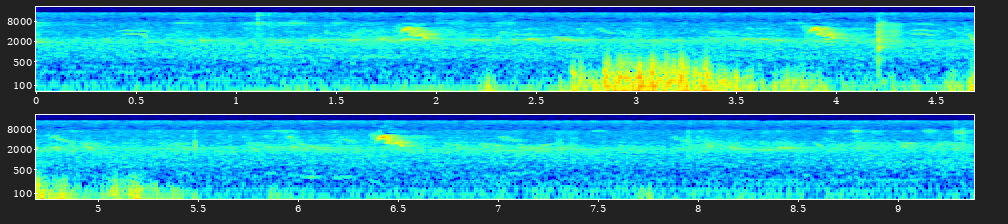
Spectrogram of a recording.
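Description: A bird giving a short high chirp about every two seconds over faint outdoor background noise. A loud low rumble on the microphone comes about three seconds in, with a smaller one near five seconds.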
